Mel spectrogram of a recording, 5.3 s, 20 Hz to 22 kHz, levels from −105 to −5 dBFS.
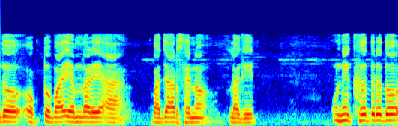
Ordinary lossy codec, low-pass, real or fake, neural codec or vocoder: none; 7.2 kHz; real; none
